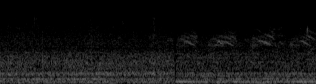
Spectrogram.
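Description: Honey bees buzz steadily around an open top-bar hive during an inspection, a continuous faint drone with individual bees whining past up close, and no voices.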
